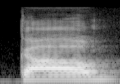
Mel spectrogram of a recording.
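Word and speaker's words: 高: listen for it and the next word go is spelled Gao so it sounds pretty much like hall but swap out the H with a G sound go and stay with a flat tone like your robot go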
